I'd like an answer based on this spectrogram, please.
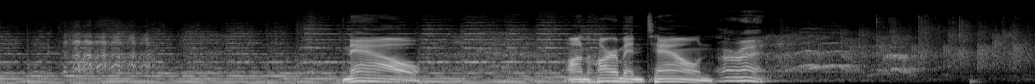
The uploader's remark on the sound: Our first show at the beautiful Dynasty Typewriter theater kicks off with an audience for the first time in months.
